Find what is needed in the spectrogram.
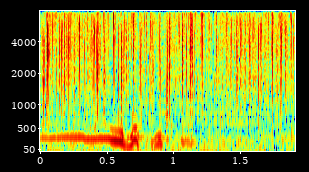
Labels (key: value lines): label: biophony, cascading saw
recorder: SoundTrap 600 or HydroMoth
